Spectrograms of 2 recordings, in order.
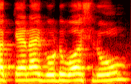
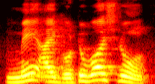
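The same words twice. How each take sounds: First: Put-on small child asking. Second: Patient teacher. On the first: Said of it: "बच्चे ने बोला". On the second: Retold or imitated. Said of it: "ma'am ने समझाया".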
